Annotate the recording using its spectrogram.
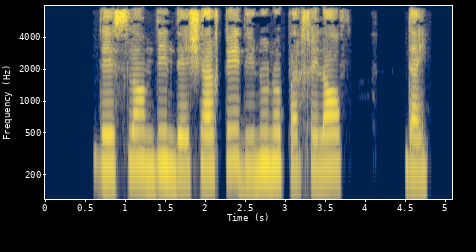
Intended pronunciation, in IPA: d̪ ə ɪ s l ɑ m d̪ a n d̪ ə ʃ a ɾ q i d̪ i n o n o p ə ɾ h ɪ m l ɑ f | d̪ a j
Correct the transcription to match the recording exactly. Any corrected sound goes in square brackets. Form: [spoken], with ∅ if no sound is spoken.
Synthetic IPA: d̪ ə ɪ s l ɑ m d̪ [i] n d̪ ə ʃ a ɾ q i d̪ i n [u] n o p ə ɾ [x] ɪ [∅] l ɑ f | d̪ a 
